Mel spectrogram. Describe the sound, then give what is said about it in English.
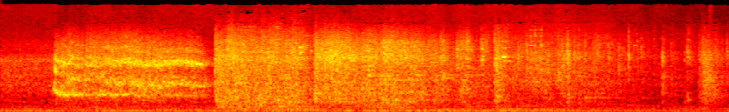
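Car tyres skid in a long, harsh screech during a road crash, then break off into a loud, noisy burst of crashing that rumbles and clatters on before gradually thinning out. “Another road crash, another statistic.”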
